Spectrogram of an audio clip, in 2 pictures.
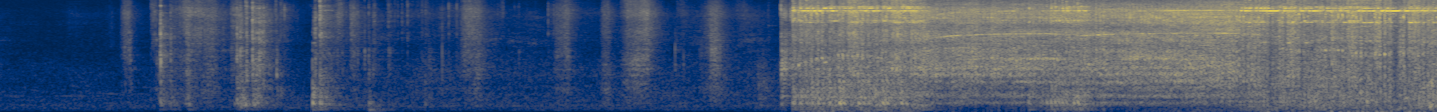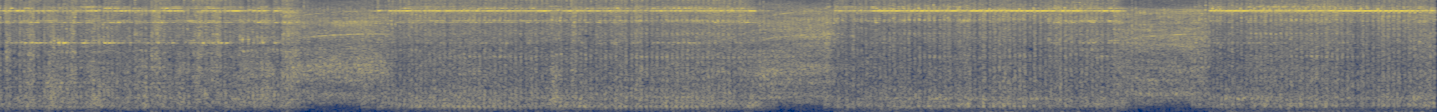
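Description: Corded electric demolition hammer chiselling into a concrete floor, running in long loud stretches with a few brief pauses. Before it starts, about eight seconds of scattered faint knocks and scrapes.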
